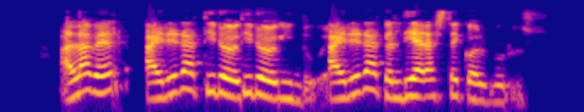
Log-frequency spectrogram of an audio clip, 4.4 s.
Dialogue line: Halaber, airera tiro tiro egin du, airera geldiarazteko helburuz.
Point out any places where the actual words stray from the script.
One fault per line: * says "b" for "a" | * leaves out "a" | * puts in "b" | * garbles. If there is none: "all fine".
all fine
